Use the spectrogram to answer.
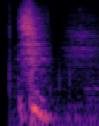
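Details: A comedy clip: a quick intake of breath, then one short sneeze that dies away into faint room noise: sneeze.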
